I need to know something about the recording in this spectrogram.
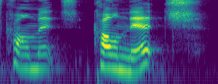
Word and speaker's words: Kalnins: Mrs. Kalnich, and no, it doesn't look like Kalnich, but that's how we say her name.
